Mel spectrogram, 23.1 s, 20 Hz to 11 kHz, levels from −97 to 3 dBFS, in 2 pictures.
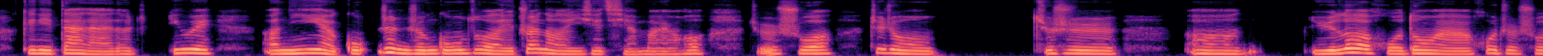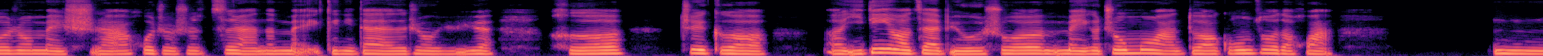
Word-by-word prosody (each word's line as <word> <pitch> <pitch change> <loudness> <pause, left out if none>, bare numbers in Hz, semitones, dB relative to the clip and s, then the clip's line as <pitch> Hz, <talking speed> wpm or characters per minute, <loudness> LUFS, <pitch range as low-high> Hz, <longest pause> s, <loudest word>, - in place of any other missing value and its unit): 给 200 - -1
你 195 -1 +4
带 195 +1 +2
来 160 -2 -1
的 170 +1 -3 0.3
因 210 +2 +2
为， 210 -2 +5 0.3
呃， 180 - 0
你 200 +3 +5
也 195 -6 +5
工 190 +5 -1
认 250 -6 +5
真 190 0 +4
工 195 +1 +3
作， 200 -4 +2
也 165 - 0
赚 230 +3 0
到 210 - +2
了 170 -2 0
一 160 - -2
些 170 0 -3
钱 155 -1 -6
嘛。 160 0 -4
然 160 +1 -5
后 185 0 -2 0.3
就 - - -4
是 - - +1
说 195 +1 +1 0.2
这 230 - -2
种， 180 -5 +1 0.7
就 195 - -2
是， 190 -3 0 0.5
呃， 185 -2 -1 0.5
娱 185 +1 +3
乐 230 +1 +6
活 180 -3 -1
动 195 +2 +3
啊， 165 -2 -1
或 205 +4 -3
者 190 -1 -2
说 185 +1 -3
这 - - -4
种 185 - -1
美 175 -3 -1
食 - - -5
啊， 170 +1 -2
或 190 0 -2
者 175 -1 -5
是 175 0 -6
自 195 +1 -3
然 165 -3 -1
的 175 0 -1
美， 180 0 -3
给 - - -4
你 170 -1 -1
带 180 0 -1
来 165 - -1
的 170 0 -1
这 185 - -5
种 170 -2 -2
愉 170 +1 -4
悦， 180 -1 0 0.4
和 185 +2 +1 0.4
这 205 -2 +2
个， 175 -3 0 0.4
呃， 180 -1 -2
一 185 - 0
定 235 +4 +2
要 215 -4 +5
在 185 -1 +1
比 - - -4
如 170 0 +1
说 185 0 +1
每 180 -2 +1
个 180 - 0
周 200 +4 +2
末 205 0 +2
啊 175 -2 -1
都 180 +2 -5
要 175 0 +1
工 195 +2 +1
作 205 -1 0
的 180 - -1
话 170 -1 -3 1.2
嗯， 185 -2 +1
185 Hz, 220 characters per minute, -22 LUFS, 175-195 Hz, 1.2 s, 乐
